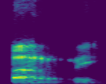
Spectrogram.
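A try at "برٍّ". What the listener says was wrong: বার এরকম না কিন্তু, হ্যাঁ। বাররিন। বাররিন। এখানে তাকরির হচ্ছে, হেভিটা একটু বেশি তাকরির হয় হালকার চেয়ে, হ্যাঁ, বাট তোমার হালকাটাই বেশি তাকরির হচ্ছে।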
